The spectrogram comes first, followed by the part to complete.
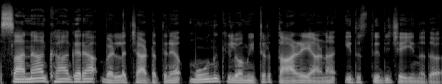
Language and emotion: Malayalam, neutral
